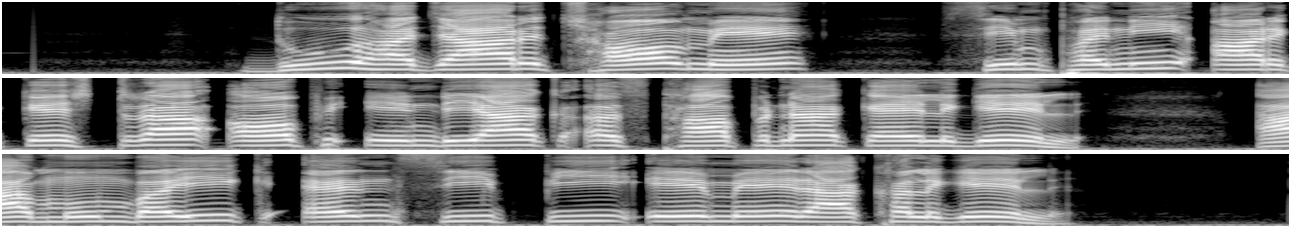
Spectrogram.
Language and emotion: Maithili, neutral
